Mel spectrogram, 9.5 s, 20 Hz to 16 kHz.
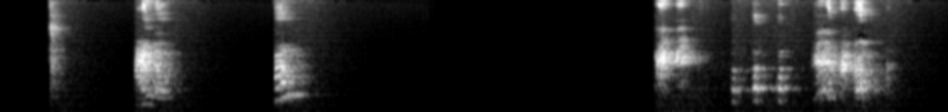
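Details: Congo African grey parrot, a 4-year-old adopted pet living with a flock, talking in greeting: three short separate speech-like syllables, a pause, then a longer run of quick voiced words and bursts.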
